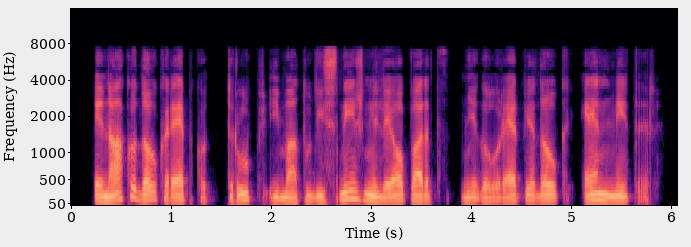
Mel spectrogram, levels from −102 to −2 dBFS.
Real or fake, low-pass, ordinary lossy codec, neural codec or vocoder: fake; 7.2 kHz; none; codec, 16 kHz, 2 kbps, FreqCodec, larger model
